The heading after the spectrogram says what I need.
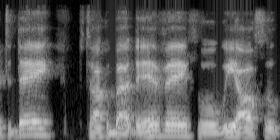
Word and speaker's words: Erverh: Erverh means Hebrew. That's the real pronunciation of the word Hebrew.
